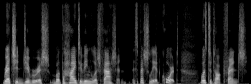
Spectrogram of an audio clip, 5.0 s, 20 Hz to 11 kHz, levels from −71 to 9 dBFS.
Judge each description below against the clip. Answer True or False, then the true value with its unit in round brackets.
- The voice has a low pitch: False (195 Hz)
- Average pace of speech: True (180 wpm)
